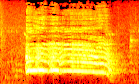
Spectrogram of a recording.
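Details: A Reeves's pheasant performing its courtship display gives one drawn-out, nasal, crowing call lasting nearly two seconds, steady in pitch and dropping at the end; nothing else is heard.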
